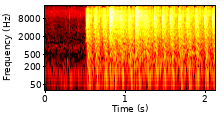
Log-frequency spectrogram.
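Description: Machine gun fire in The Troop war game, with UK forces opening up on an enemy unit: after a brief quiet moment, a rapid continuous burst of shots starts abruptly and rattles on loudly to the end.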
